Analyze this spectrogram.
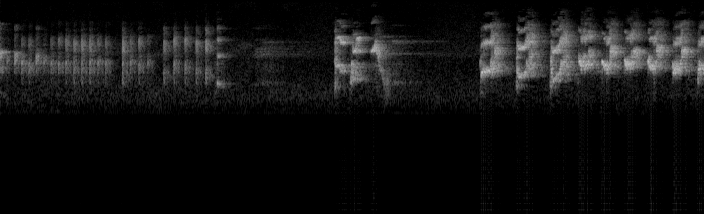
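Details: Lovebird chatter from a ngekek lure recording: bursts of quick, buzzy clicking notes, then a pause, a short harsh squawk group, another pause, and a final loud run of rasping notes.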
